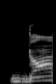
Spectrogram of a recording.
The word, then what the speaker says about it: dans: dans বলছি, dans. Dans. এ এন থাকলে অ হবে। হ্যাঁ এন থাকলে অ, দ, এন থাকলে অ হবে আর এসটা সাইলেন্ট থাকবে। হ্যাঁ।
